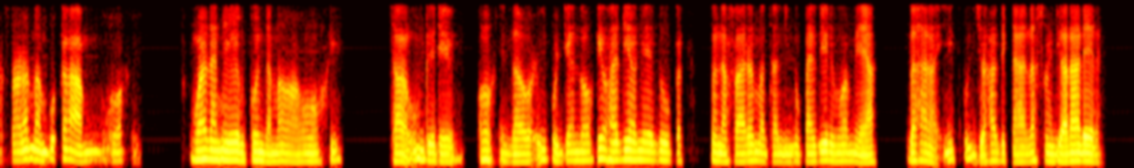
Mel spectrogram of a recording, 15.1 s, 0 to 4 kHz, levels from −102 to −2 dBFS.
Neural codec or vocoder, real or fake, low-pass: codec, 16 kHz, 1 kbps, FunCodec, trained on Chinese and English, 50 frames a second; fake; 3.6 kHz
